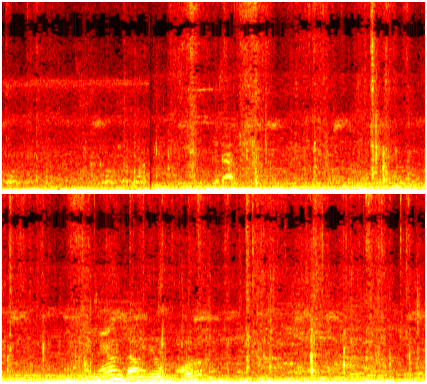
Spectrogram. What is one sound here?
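Footsteps scuff along a concrete path.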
